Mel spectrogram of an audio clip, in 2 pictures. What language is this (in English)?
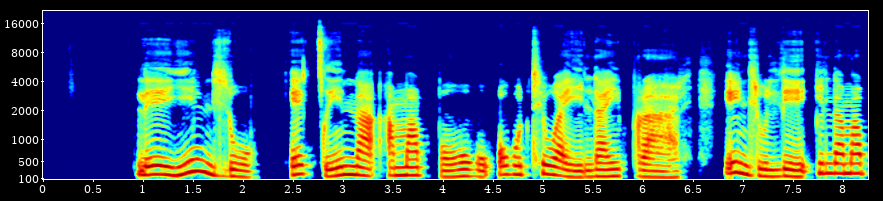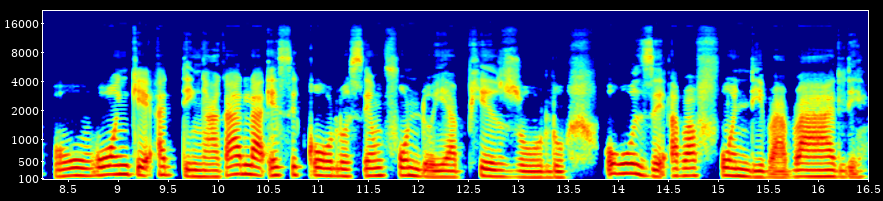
North Ndebele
